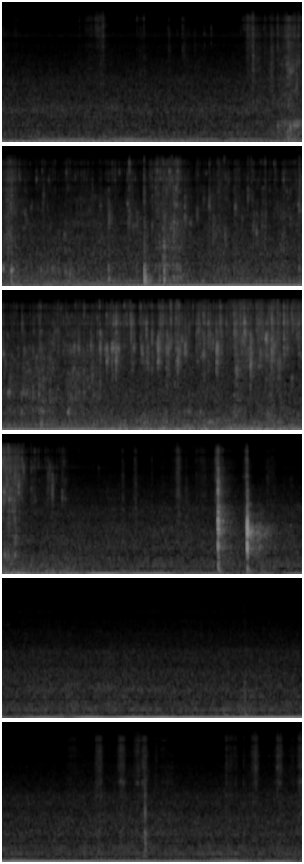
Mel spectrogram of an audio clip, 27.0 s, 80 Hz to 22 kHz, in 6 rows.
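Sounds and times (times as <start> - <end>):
tap water running and splashing: 4.1 - 14.6.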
